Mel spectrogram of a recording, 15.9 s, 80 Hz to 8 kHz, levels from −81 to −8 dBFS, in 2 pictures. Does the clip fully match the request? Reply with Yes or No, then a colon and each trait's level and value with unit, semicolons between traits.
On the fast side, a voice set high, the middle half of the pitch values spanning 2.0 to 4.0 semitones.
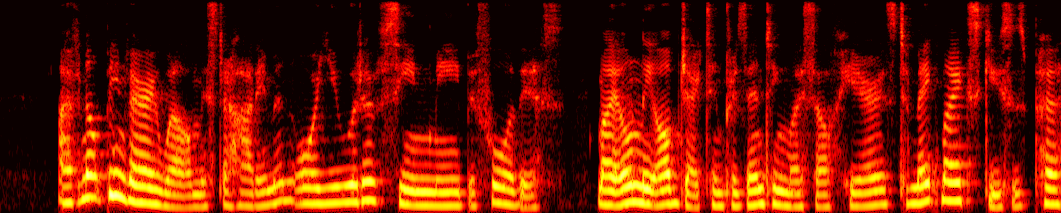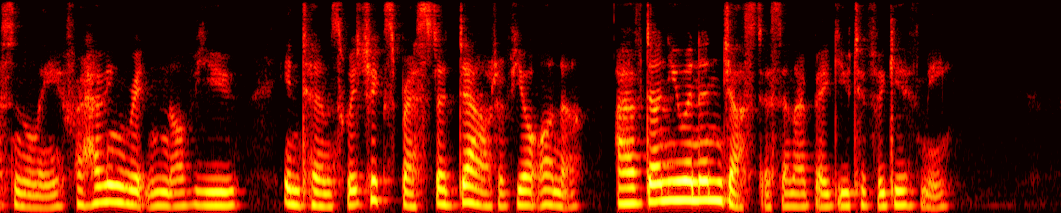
Yes: fast, 210 wpm; high, 195 Hz; average, 3.5 semitones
